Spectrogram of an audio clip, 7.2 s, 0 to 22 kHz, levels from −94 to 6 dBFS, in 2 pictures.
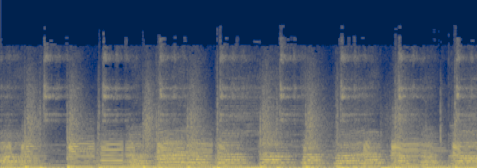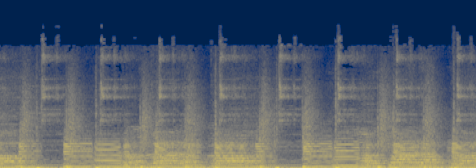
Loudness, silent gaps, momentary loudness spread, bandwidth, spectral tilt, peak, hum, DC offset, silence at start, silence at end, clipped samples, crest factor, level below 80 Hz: -14 LUFS; none; 2 LU; 17 kHz; -5 dB/octave; 0 dBFS; none; under 0.1%; 0 s; 0 s; under 0.1%; 12 dB; -22 dBFS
